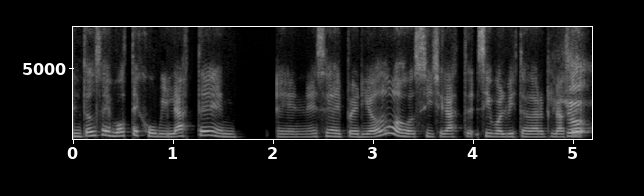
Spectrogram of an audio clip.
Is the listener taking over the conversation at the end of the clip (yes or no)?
yes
